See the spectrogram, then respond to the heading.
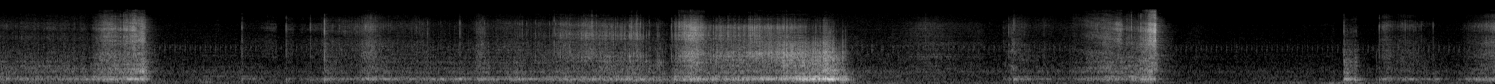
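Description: Long red stiletto nails scratch and drag across a flat, solid dark grey chalkboard surface. The result is a series of harsh, raspy scraping strokes with bright, high squeaks. Longer drags swell and end sharply, with quieter scratchy pauses between them.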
